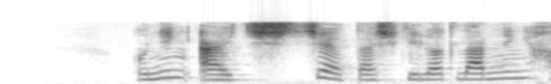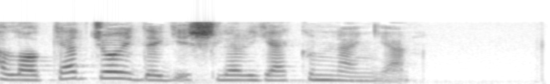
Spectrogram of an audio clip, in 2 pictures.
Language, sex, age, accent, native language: Uzbek, female, 18-24, Namangan, Uzbek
